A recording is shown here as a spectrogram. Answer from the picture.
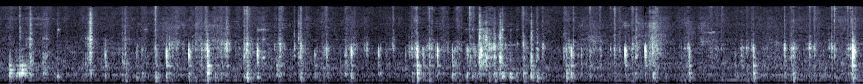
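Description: A hand digging the wet, stringy pulp and seeds out of a hollowed pumpkin: a quiet, irregular run of small crackles and squelches, busiest about halfway through.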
